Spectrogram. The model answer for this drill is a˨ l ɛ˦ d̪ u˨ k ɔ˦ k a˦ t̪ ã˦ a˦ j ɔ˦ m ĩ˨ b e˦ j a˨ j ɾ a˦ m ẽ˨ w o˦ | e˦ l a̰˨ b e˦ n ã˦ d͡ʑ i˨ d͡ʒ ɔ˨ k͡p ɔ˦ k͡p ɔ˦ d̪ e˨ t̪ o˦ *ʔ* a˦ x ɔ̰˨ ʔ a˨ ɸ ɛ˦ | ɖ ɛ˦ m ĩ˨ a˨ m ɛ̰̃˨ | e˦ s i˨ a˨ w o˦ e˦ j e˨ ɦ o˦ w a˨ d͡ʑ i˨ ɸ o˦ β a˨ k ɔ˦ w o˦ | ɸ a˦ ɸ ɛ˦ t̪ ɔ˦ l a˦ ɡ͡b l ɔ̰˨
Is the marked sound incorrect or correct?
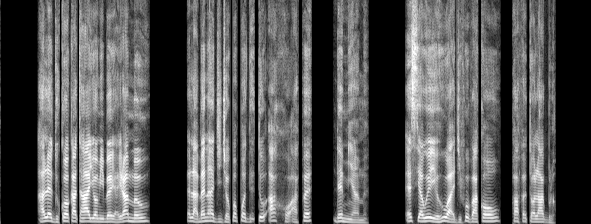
correct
